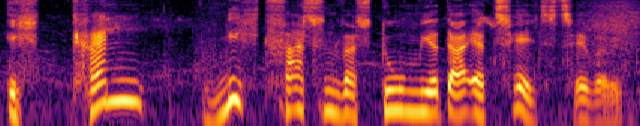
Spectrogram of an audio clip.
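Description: An actor playing a haughty, perturbed medieval churchman of high rank in a radio drama, formal and pompous. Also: very animated, unhurried, pushed and bright, slight background noise, exaggerated voice. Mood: appalled, concerned. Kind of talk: German radio drama acting. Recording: clear outdoor nature sounds behind.

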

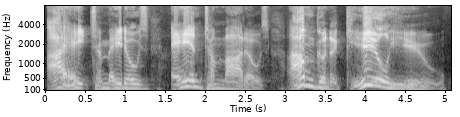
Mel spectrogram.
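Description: A man voicing a hot-tempered brutish male berserker who shouts gruffly. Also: medium pitch, big pitch swings, measured pace. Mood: enraged.

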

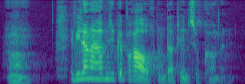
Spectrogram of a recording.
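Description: A man's voice: medium pitch, sing-song, normal speed, lightly acted. An actor playing a skeptical male detective who questions a suspect with a probing, doubting manner. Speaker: police detective.

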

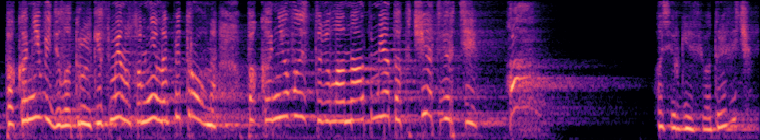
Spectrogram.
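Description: An actress playing an anxious schoolgirl who talks to herself in agitated, repeated phrases in a children's radio drama. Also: very high voice. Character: anxious schoolgirl, top pupil and class monitor, panicking. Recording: long hall-like reverb.

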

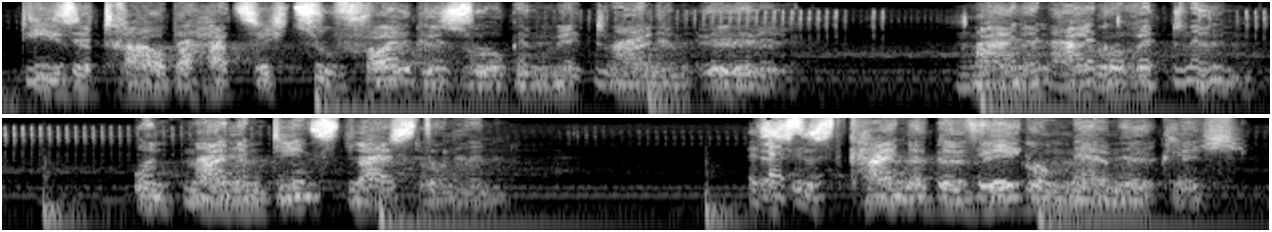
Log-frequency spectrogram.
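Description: A man voicing an all-ruling machine in a radio play, proclaiming in a solemn, breathy whisper. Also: sits high, heavily acted. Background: loud music.

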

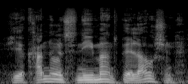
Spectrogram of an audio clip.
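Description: An actor playing a furtive, coolly calculating husband in a German radio crime play, often muttering clipped thoughts to himself. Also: male voice, lowish voice, normal speed, close to an everyday voice. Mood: tense, urgent. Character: furtive, tense husband, polite in public, coolly calculating murderer. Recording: noisy 1980s radio drama production.

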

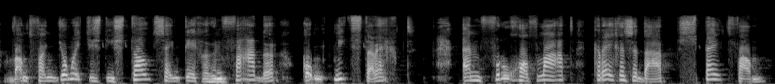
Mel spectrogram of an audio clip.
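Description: Man voicing a high-pitched, preachy old talking cricket. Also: expressive, slow, gravelly, exaggerated voice. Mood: solemn warning. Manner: solemn, scolding, foreboding. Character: stern old talking cricket, over a hundred, warning.

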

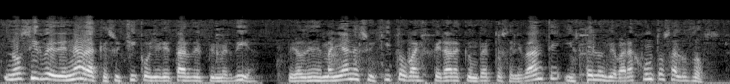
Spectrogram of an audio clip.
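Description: A woman's voice: lowish voice, expressive, fast, darkish tone, close to an everyday voice. An actress playing a haughty, bossy wealthy woman in a radio drama, curt and commanding. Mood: imperious.

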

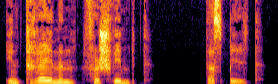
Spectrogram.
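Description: A man's voice: fairly high pitch, slow pace. A male actor playing a cultured, introspective psychiatrist in a literary radio play. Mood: pensive. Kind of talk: literary radio drama monologue.

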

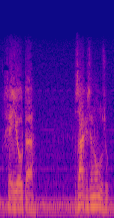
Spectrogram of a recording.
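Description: An actor playing a seasoned astronaut in a science fiction radio drama, brisk, matter-of-fact and wry. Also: male voice, on the low side, natural voice. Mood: brisk, businesslike. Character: seasoned, brisk male astronaut in charge aboard spacecraft. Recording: noisy drama recording with cabin ambience.

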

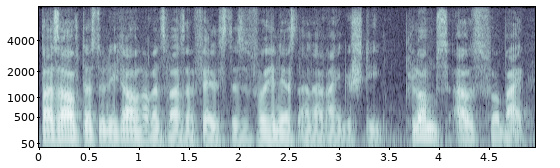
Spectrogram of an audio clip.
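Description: An actor playing Death as a fat, morbidly jovial undertaker in a radio play, gravelly and very deep, offhand and poetic in manner. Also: male voice, animated, fairly quick, darkish tone. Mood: breezy, dismissive. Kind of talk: post-war German radio play acting.

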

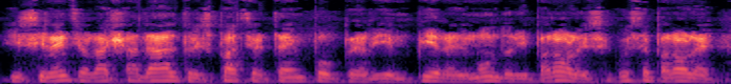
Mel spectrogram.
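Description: A man, a journalist, delivering a scripted monologue with emphatic, deliberate repetition, heard from a lo-fi video playback. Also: medium pitch, fairly even intonation, bright, forceful tone, breathy edge. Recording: dull lo-fi video playback, background noise.

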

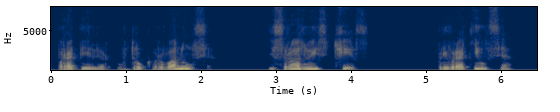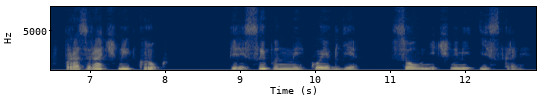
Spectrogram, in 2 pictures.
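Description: Very slow, mellow male storyteller. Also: fairly high pitch. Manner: slow, measured, expressive reading. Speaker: audiobook narrator. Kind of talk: scripted storytelling narration of a children's tale.

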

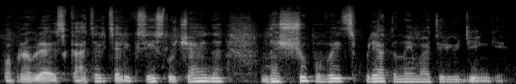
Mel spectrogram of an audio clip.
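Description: A man's voice: medium pitch, big pitch swings, normal speed, gravelly, a little mellow, husky. A man reading scripted stage directions as the narrator of a radio drama.

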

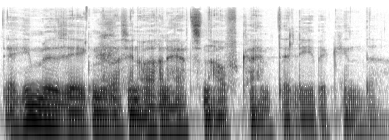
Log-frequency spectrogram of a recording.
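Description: An actor playing a wise, watchful older magician father in a German radio drama, musing in a measured, solemn way. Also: rumbling low, lively intonation, vocal fry, a little mellow, husky, exaggerated voice. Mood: solemn blessing. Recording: long reverberant echo.

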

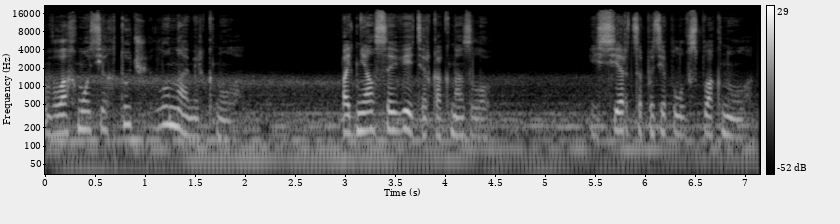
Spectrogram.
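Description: Low-voiced woman narrating dramatic verse. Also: background noise. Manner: theatrical, deliberate. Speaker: podfic reader. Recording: music behind the voice.

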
